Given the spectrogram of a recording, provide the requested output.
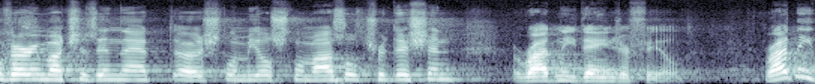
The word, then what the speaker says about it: Schlemiel: kind of expand on the, I think you pronounce it Shmuel tradition of Jewish. Schlemiel?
